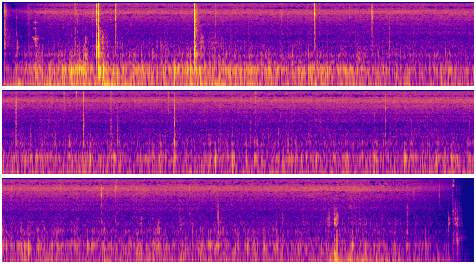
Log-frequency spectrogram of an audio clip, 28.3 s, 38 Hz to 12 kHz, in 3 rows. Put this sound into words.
Burning wood.
Recorded on the TASCAM DR-100 with internal UNI microphones.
